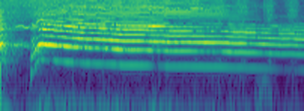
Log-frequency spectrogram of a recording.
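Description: A person lets out one long, loud moan, rising sharply at first and then holding a steady, slowly falling pitch for about two seconds with no talking, practicing for a moaning contest held on Instagram.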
